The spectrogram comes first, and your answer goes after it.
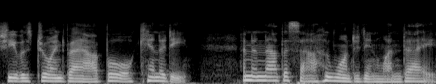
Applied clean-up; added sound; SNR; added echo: neural mask model Resemble Enhance denoiser.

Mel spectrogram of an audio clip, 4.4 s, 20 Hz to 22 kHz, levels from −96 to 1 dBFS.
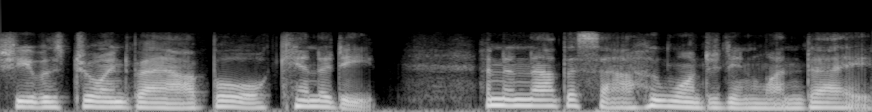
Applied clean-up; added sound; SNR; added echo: neural diffusion model UNIVERSE++.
